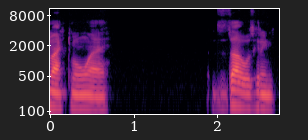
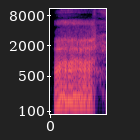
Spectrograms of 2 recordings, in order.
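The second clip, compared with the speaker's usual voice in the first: loud dark villain laugh; a menacing evil cackle; sinister laugh; 4 semitones higher, 8 dB louder than usual. Acted. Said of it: "the sinister voice starts, starts laughing".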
